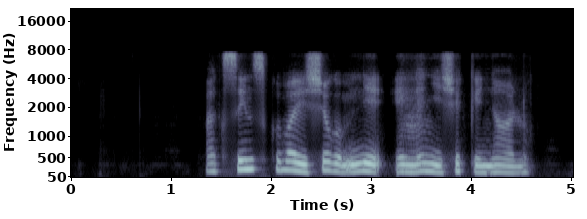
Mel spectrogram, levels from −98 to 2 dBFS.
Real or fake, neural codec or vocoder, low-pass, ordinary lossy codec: fake; codec, 24 kHz, 0.9 kbps, DualCodec; 7.2 kHz; none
